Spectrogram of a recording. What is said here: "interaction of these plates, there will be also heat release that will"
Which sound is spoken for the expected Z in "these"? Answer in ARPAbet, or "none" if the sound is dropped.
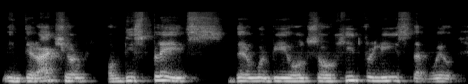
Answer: S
